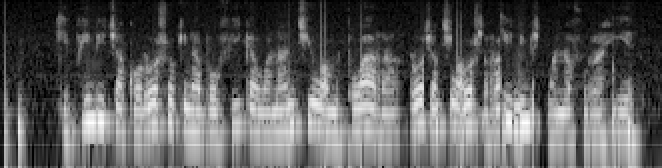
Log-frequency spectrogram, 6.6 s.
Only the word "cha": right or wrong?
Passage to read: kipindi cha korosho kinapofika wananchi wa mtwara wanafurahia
right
